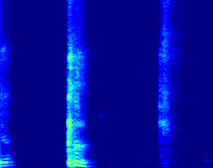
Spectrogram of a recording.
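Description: A man coughs once, briefly, about two-thirds of a second in.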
